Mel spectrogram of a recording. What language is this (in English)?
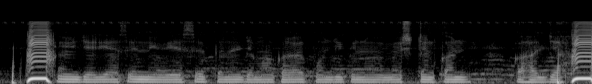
Magahi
